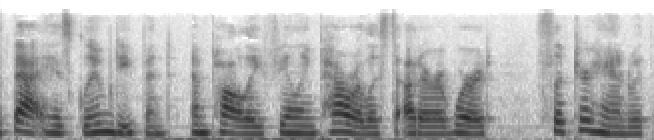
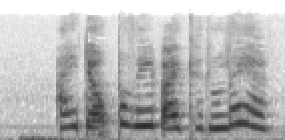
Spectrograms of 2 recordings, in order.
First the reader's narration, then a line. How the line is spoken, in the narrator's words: cried Polly off her guard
